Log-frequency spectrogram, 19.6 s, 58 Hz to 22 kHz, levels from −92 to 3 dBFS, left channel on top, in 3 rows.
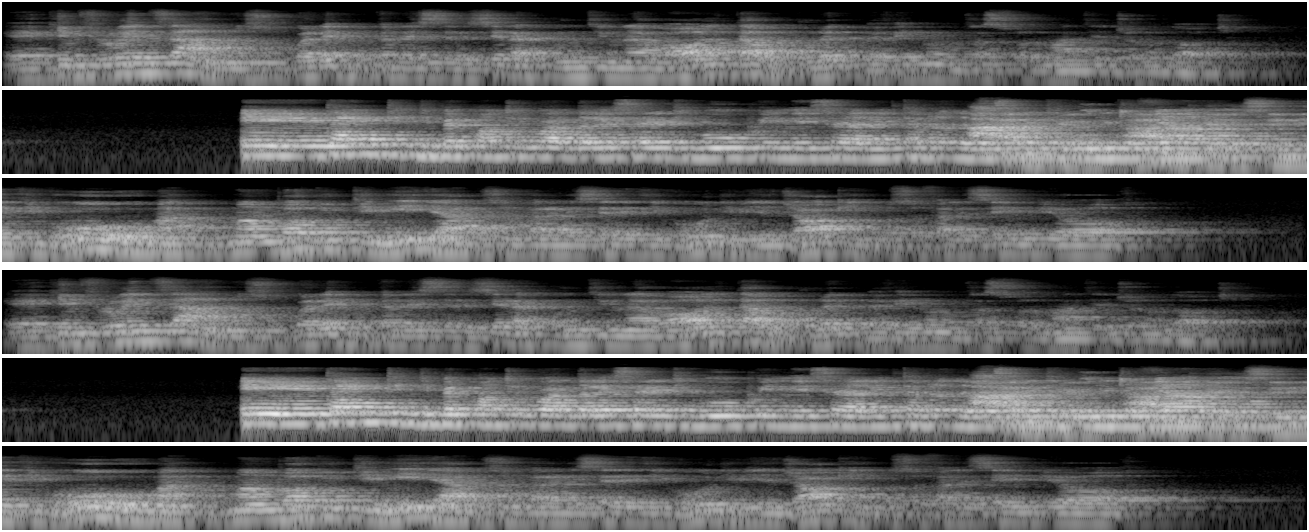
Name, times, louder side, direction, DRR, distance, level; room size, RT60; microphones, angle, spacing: voice 1, 0.0-6.0 11.3-18.7, left 1 dB, 30° left, -7 dB, 1.2 m, -29 dB
voice 2, 7.7-12.9, right 2 dB, 10° right, -5 dB, 0.5 m, -21 dB
3.3 x 2.1 x 2.9 m, 1.2 s
head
